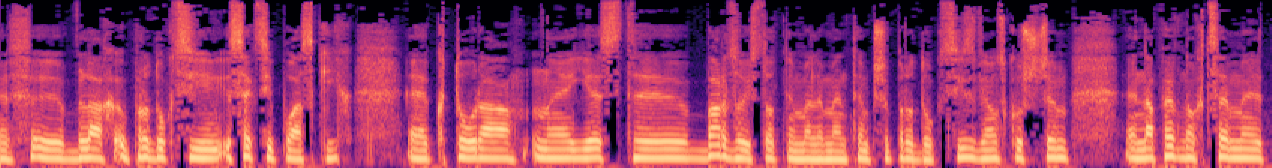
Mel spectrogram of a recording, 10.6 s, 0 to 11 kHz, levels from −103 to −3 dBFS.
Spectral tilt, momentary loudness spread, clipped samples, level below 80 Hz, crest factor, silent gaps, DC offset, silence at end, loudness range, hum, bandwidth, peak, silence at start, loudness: -6 dB/octave; 6 LU; under 0.1%; -46 dBFS; 12 dB; none; under 0.1%; 0.05 s; 2 LU; none; 11 kHz; -2 dBFS; 0 s; -15 LUFS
